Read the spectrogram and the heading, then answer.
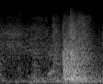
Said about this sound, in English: Roll the door.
